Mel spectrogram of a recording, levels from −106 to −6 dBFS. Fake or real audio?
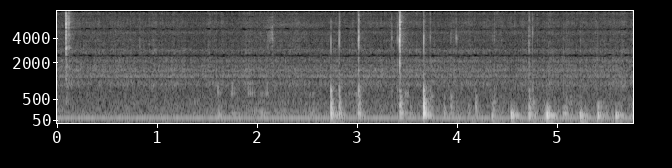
real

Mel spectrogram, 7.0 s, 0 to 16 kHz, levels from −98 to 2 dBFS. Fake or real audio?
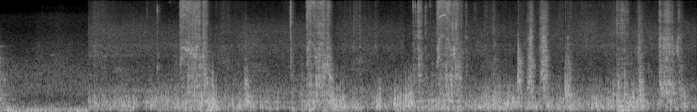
real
